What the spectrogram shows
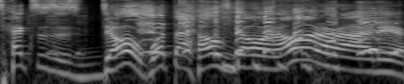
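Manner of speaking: acted, loud, high shocked outburst of disbelief. Retelling hearing a radio report as a kid, imitating own shocked reaction. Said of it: "I was, like, shocked".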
